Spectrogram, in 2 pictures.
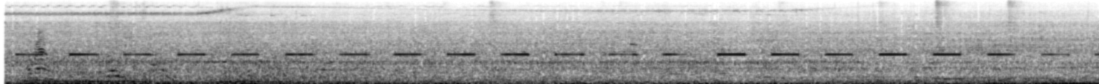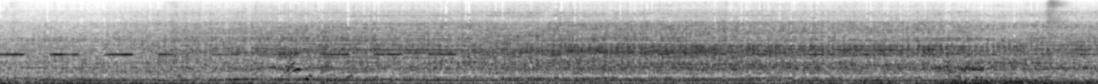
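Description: Fire truck's back-up alarm beeping steadily over its diesel engine running as the tower ladder reverses. The engine rises briefly about halfway through, and the beeping stops about three-quarters of the way in.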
